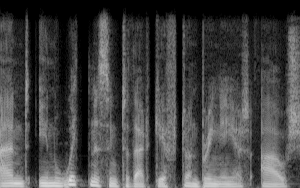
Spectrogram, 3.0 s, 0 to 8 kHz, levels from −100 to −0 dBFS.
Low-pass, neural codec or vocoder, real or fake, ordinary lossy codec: 7.2 kHz; codec, 16 kHz, 0.5 kbps, X-Codec, HuBERT features, trained on LibriSpeech; fake; Opus, 64 kbps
